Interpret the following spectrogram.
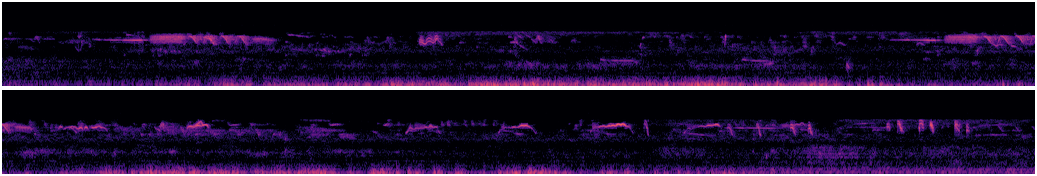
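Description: Faint, scattered high bird chirps and short calls, bunched in quick runs near the start and in the middle and coming often in the second half, over a low rumble that swells and fades.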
